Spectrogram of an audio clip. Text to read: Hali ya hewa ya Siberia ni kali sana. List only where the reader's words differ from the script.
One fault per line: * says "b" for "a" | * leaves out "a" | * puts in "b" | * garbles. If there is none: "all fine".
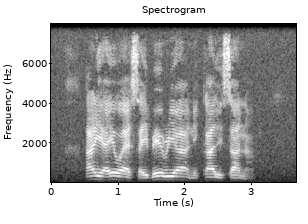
all fine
